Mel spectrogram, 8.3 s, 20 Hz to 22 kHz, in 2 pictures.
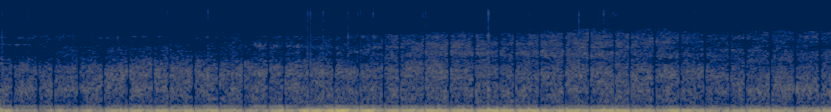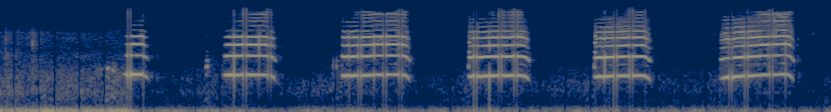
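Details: Bald eagle on a Southwest Florida live nest camera, evening of 17 November 2024. After five seconds of wind rumble, a loud series of high, piping harmonic notes repeats roughly every half second, six notes in a row.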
